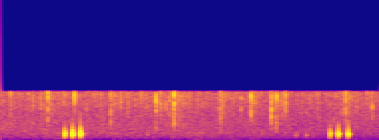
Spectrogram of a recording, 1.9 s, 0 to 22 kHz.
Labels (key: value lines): label: biophony, damselfish
recorder: SoundTrap 500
